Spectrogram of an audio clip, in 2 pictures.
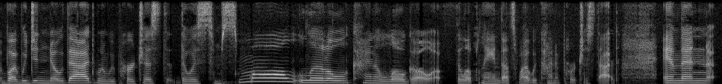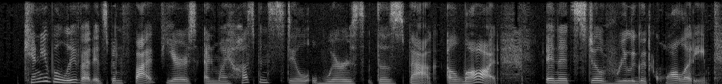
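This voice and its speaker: With a Russian accent, a woman speaks at medium pitch and a moderate pace, showing ordinary pitch variation. The sound is dry and close, with no echo. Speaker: podcaster. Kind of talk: casual chat. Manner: halting.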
